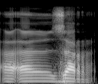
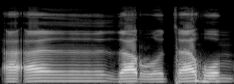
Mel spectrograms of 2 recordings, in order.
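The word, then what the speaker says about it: أَأَنذَرْتَهُمْ: Hati-hati juga sebelumnya ada dzal bukan za tapi bukan zai ya. Bukan dibaca azar tapi azarttahum. Ujung lidahnya harus menempel dengan gigi seri.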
